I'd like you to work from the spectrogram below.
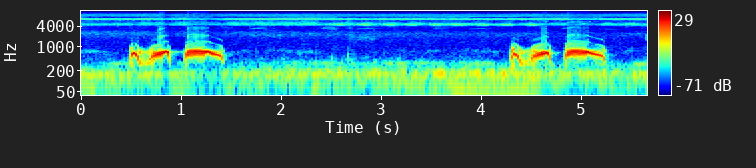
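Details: Spotted dove voice played to lure wild doves into responding, tagged as a female courting a male: a pair of three-note phrases, short, rising, then longer descending coo, repeated after a long gap, over a persistent high whine.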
